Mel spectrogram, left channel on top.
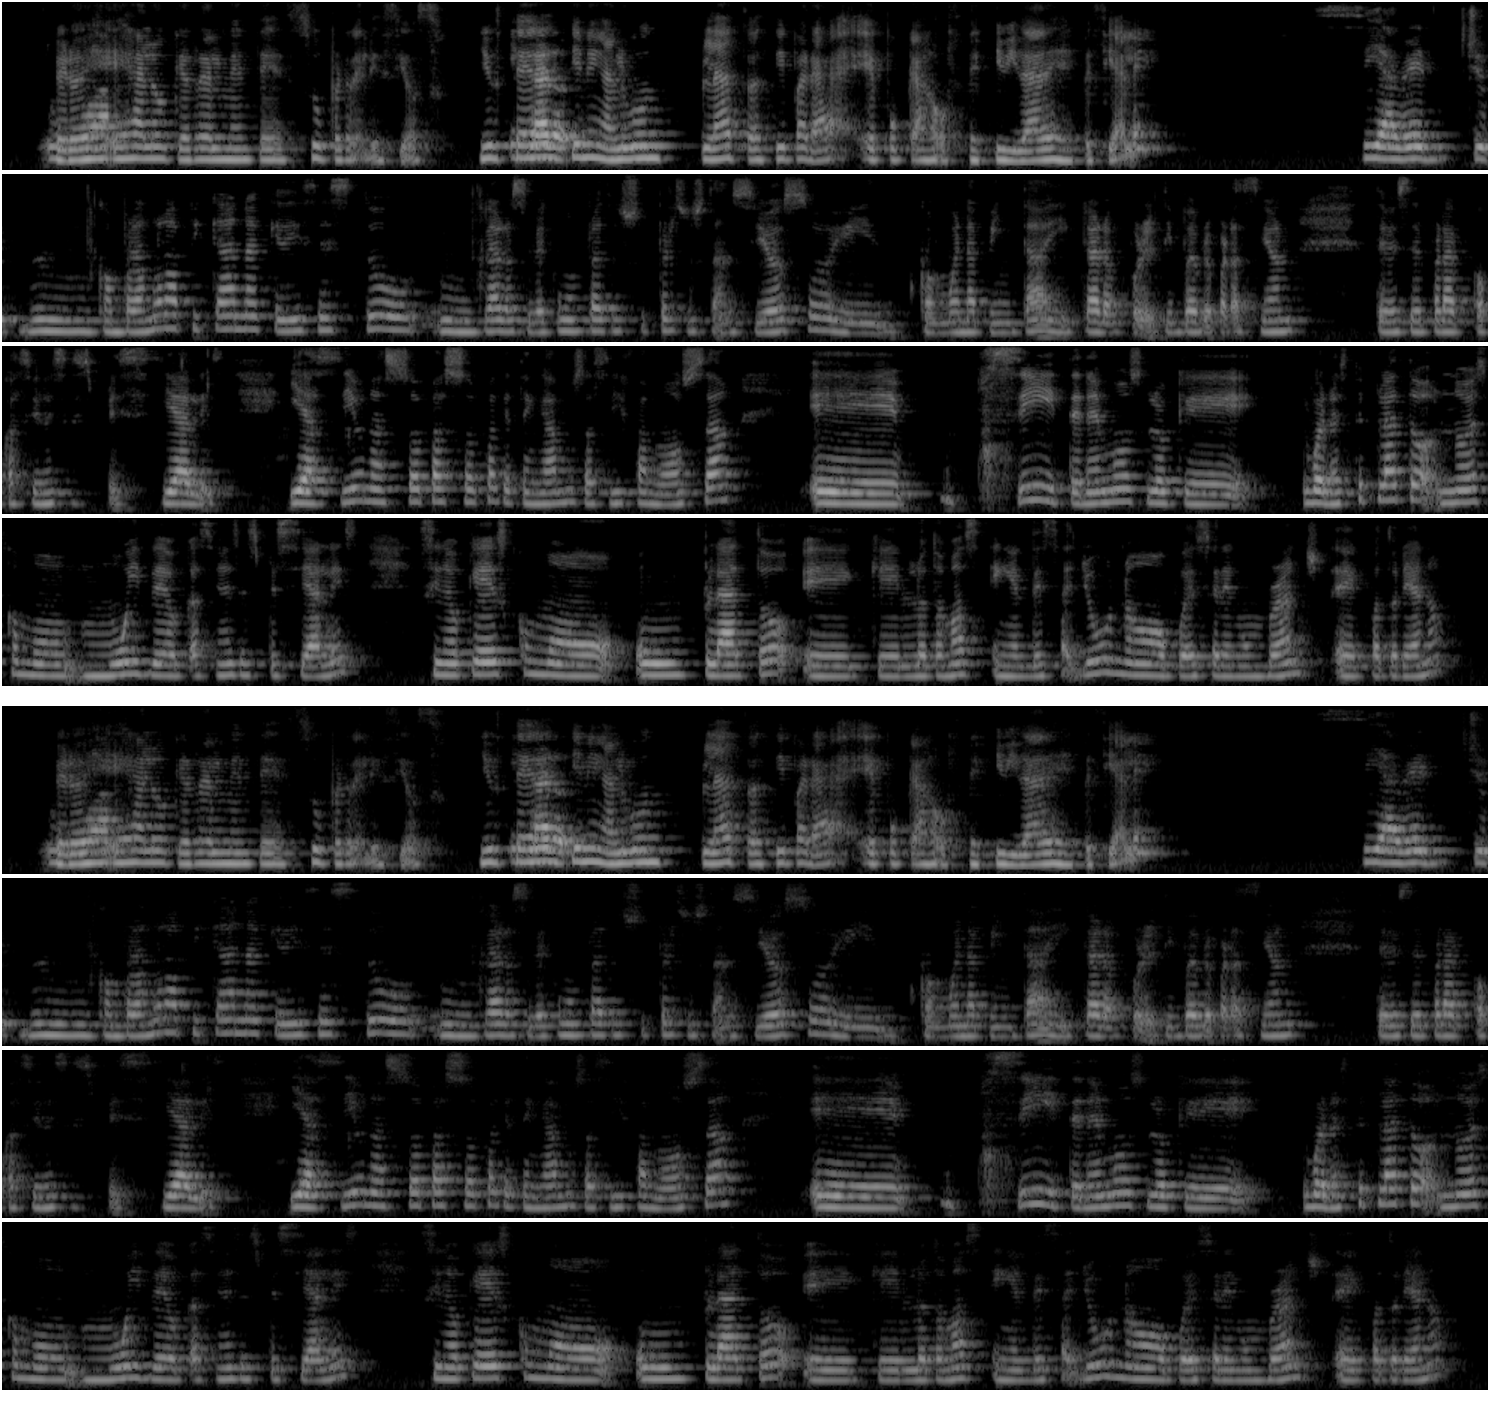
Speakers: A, on the left; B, on the left.
A: Guau.
B: pero es, es algo que realmente es súper delicioso. ¿Y ustedes
A: Y claro,
B: tienen algún plato así para épocas o festividades especiales?
A: Sí, a ver, yo, mm, comparando la picana que dices tú, mm, claro, se ve como un plato súper sustancioso y con buena pinta y claro, por el tiempo de preparación debe ser para ocasiones especiales. Y así una sopa, sopa que tengamos así famosa, eh, sí, tenemos lo que, bueno, este plato no es como muy de ocasiones especiales sino que es como un plato eh, que lo tomas en el desayuno o puede ser en un brunch eh, ecuatoriano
